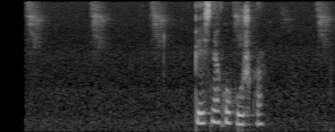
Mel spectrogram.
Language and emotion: Russian, neutral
